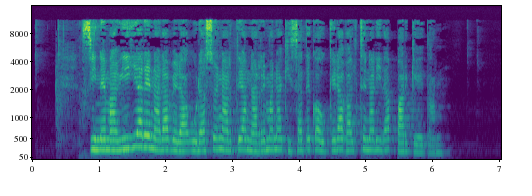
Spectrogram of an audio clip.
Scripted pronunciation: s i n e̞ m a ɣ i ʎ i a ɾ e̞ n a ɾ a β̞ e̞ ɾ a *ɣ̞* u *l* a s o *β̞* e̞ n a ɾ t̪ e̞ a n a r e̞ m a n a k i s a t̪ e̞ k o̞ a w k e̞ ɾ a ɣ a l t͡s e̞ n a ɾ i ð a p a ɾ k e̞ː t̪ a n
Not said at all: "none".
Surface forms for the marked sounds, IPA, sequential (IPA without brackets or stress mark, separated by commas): ɣ̞, ɾ, none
